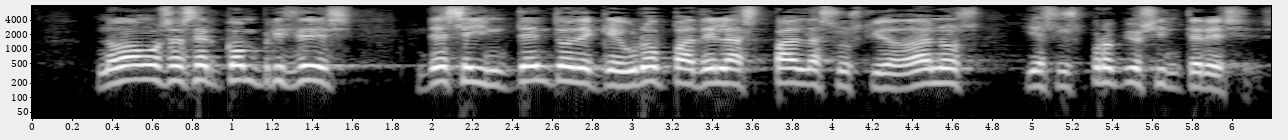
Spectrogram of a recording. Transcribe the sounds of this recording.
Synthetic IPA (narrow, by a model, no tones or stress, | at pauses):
noβ̞amosaseɾkompliθezðeseint̪ent̪oð̞ekeːwɾopaðelaespald̪asusθjuðaðanos | iasuspɾopjosint̪eɾese̥s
